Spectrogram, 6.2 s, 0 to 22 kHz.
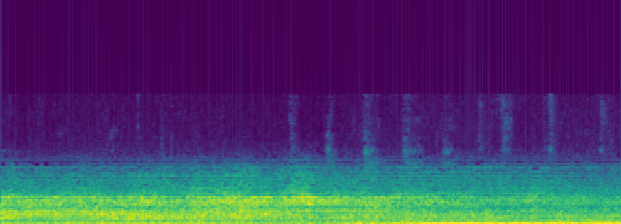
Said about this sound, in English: Got a 747 for you right now.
